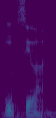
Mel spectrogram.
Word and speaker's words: Ypsilon: It's actually pronounced in modern Greek as Ypsilon.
